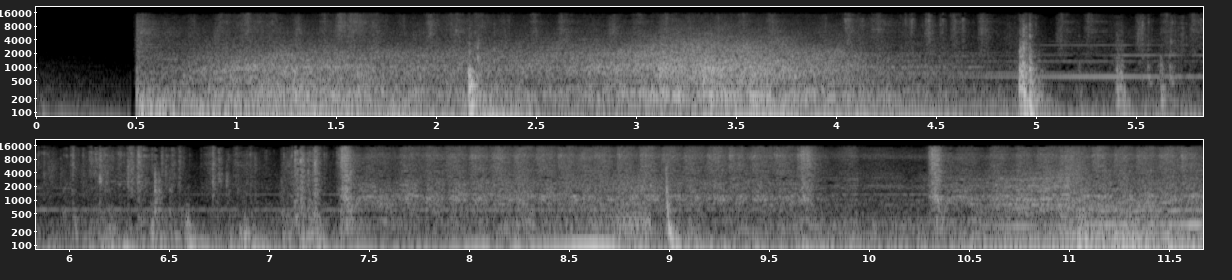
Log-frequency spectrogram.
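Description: A car engine fails to start: steady cranking and engine noise runs almost throughout, marked by a few sharp clicks and knocks.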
